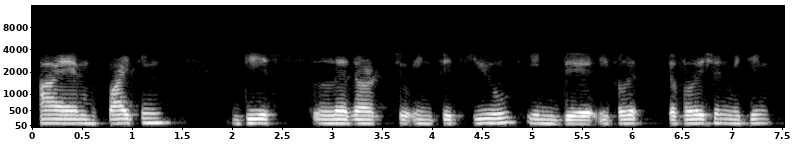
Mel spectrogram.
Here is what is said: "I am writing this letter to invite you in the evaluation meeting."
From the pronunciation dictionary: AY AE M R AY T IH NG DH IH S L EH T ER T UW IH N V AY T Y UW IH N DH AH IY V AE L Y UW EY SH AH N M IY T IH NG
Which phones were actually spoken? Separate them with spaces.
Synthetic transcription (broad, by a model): AY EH M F AY T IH NG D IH S L EH T ER T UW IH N F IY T Y UW IH N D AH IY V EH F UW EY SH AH N M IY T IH NG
